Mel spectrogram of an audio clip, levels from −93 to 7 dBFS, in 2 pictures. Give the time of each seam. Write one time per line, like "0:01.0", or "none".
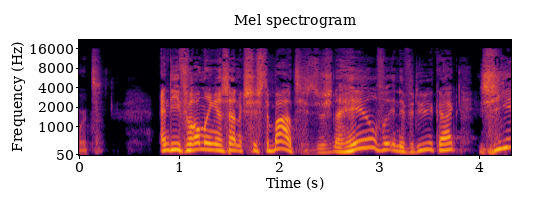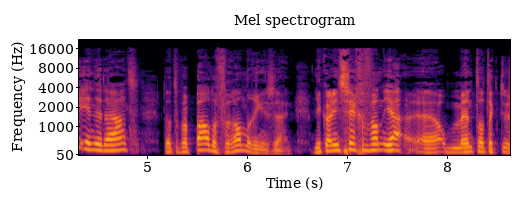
0:06.6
